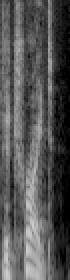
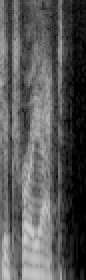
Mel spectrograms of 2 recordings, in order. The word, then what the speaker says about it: Detroit: It's Detroit, not Detroit. – Detroit? – To the new Thanksgiving. Detroit. Say it right.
